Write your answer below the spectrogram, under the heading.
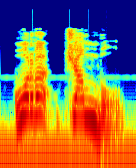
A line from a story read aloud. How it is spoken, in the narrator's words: He said indignantly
